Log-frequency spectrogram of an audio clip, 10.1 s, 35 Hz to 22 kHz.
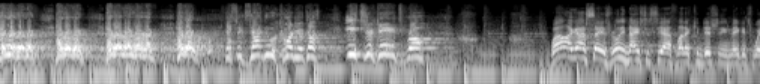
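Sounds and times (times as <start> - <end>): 
dog barking aggressively: 0.0 - 2.8
speech: 3.3 - 5.8, 7.4 - 10.1.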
